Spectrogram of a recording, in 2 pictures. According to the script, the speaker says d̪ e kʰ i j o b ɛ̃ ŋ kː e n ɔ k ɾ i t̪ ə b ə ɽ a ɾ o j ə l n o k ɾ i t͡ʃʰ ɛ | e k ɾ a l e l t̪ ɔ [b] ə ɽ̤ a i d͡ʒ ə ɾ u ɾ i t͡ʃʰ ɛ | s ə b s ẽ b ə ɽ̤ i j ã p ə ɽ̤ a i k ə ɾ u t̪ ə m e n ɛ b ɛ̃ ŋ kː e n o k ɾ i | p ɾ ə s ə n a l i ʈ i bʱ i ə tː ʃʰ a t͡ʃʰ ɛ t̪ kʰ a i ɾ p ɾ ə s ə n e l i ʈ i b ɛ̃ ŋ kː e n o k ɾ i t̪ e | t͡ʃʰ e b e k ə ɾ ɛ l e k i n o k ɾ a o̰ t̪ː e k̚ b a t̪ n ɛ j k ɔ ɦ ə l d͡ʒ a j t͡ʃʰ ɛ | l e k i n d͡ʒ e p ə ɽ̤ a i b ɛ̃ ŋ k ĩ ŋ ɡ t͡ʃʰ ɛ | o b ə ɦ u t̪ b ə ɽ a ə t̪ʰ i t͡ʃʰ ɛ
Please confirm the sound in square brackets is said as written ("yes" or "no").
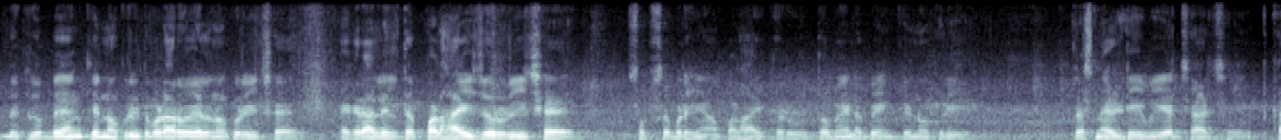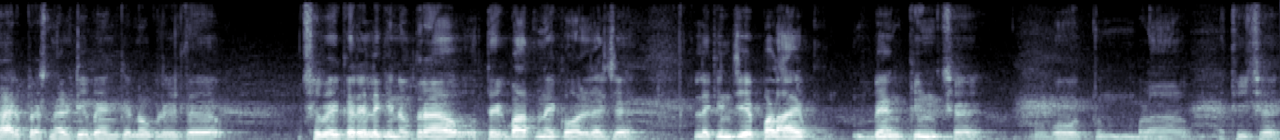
no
